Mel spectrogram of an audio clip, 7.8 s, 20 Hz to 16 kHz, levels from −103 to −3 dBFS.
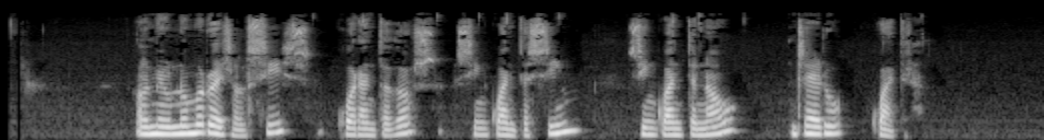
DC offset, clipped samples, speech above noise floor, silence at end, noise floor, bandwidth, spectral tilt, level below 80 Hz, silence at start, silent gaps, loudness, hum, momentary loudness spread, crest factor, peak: under 0.1%; under 0.1%; 46 dB; 1 s; -65 dBFS; 11 kHz; -6 dB/octave; -68 dBFS; 1.05 s; none; -21 LUFS; none; 14 LU; 20 dB; -2 dBFS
